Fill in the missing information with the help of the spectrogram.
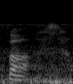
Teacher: सनाया उलिया के किनारे और निचले होंठ के अंदरूनी हिस्से के मिलने से अदा होता है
